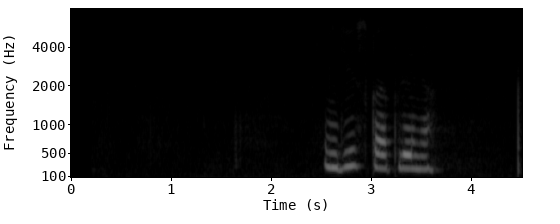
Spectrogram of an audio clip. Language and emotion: Russian, neutral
